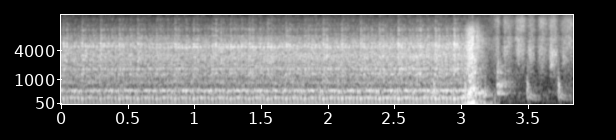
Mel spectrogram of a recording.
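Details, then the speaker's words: Wrecked Audi R8 after suspension rebuild, at idle: faint metallic buzz from left-hand exhaust outlet, quieter when foot presses on it, then engine shuts off; something loose rattling inside the exhaust. "so it sounds like that noise that we were about is actually something in this uh left-hand exhaust outlet i'm not sure what it is but something's rattling in there and when i place my foot on it like it like is really suppressed so we know it's something coming from there"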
